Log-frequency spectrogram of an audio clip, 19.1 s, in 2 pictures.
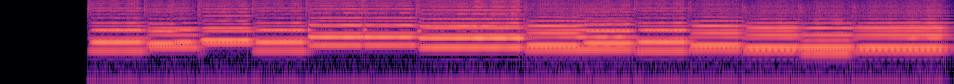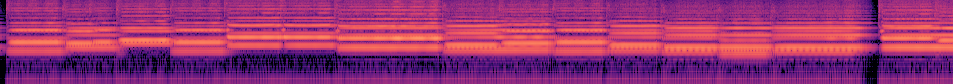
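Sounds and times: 
flute duet: 0:00.9 - 0:19.0.

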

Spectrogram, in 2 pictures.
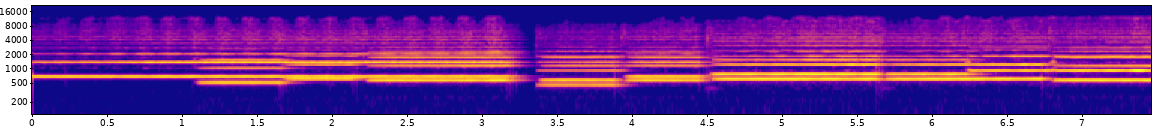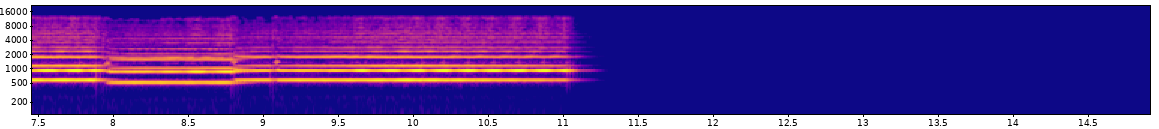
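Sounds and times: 
flute duet: 0:00.0 - 0:11.3.

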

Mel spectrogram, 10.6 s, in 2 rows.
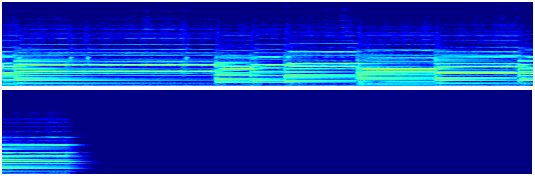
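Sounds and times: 
Christmas flute duet: 0:00.0 - 0:06.3
Christmas piano: 0:00.0 - 0:06.3.

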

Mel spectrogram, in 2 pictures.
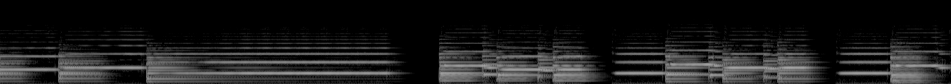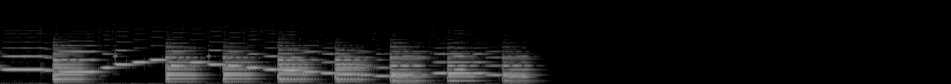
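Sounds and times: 
flute solo: 0:00.0 - 0:14.9.

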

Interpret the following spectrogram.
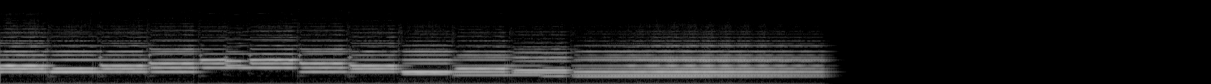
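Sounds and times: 
flute trio playing: 0:00.0 - 0:08.5.

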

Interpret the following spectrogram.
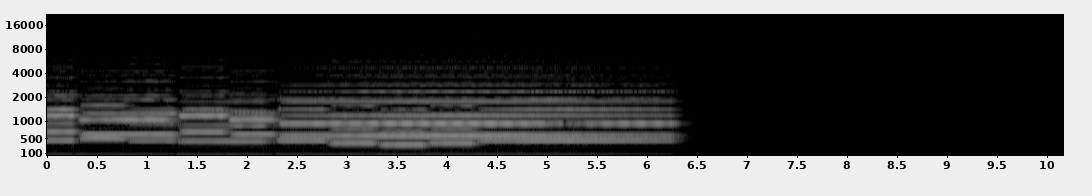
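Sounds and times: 
flute trio playing: 0:00.0 - 0:06.5.

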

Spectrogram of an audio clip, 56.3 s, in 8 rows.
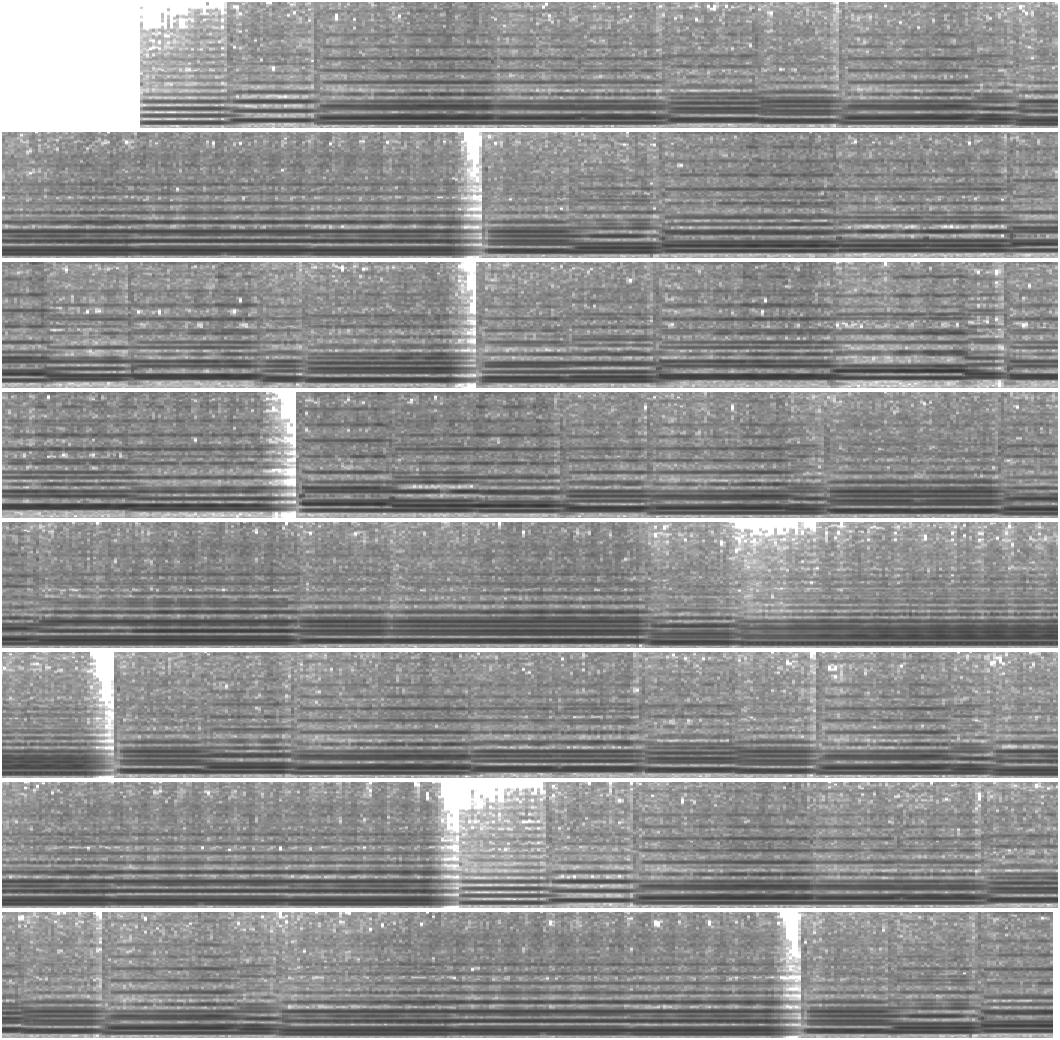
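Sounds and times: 
flute duet: 0:00.9 - 0:56.2.

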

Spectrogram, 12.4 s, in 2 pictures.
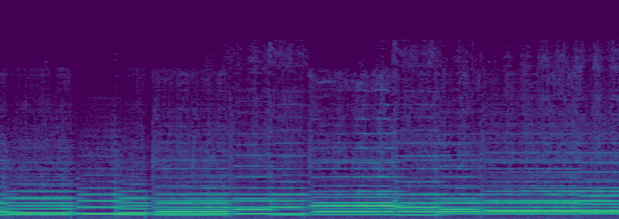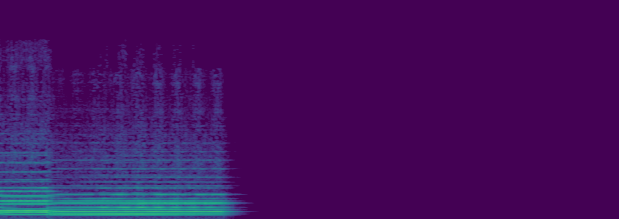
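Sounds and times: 
flute trio: 0:00.0 - 0:08.7.

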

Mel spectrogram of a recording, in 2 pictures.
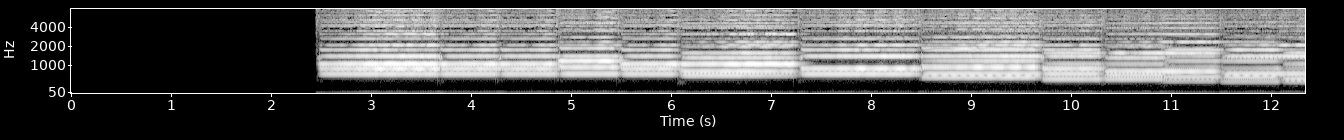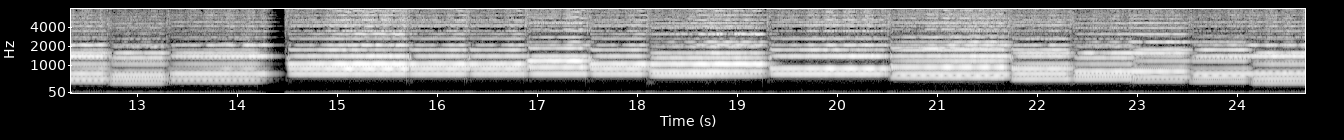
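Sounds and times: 
flute trio playing: 0:02.5 - 0:24.6.

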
